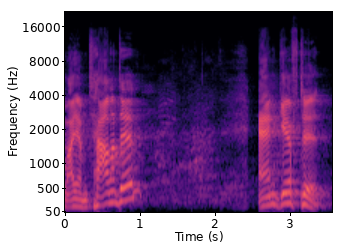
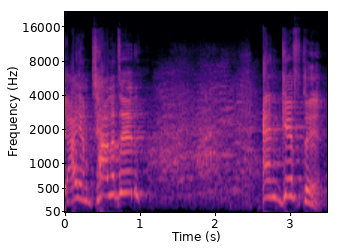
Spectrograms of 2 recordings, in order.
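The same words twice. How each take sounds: First: Said in the usual way. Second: Even more energy. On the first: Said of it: "One more time". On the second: Shown as a demonstration. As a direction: shout it out, rally the whole room. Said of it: "You gotta say it with more energy".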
